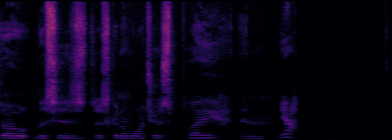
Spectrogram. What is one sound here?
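A young boy talks close to a headset microphone.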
